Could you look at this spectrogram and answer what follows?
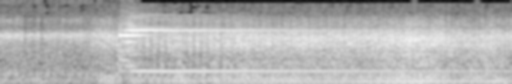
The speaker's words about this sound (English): He is striking that one note continuously. Yep, he is. Maybe that's the one.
